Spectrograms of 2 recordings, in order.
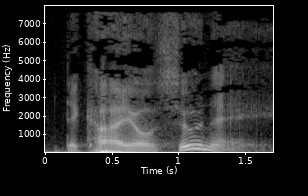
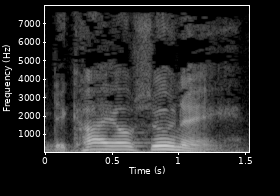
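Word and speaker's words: Dikaiosune (δικαιοσύνη): but this time because of dikaiosune. Dikaiosune, D-I-K-A-I-O-S-U-N, long E, dikaiosune.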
